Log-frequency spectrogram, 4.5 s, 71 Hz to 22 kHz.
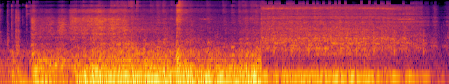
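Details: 1977 Chevy K10 truck that sat 14 years: long, uneven low chugging of the starter cranking the engine; it barely catches, runs rough briefly, then fades without settling. Extended cranking, won't stay running; timing or lack of pressurization suspected, not confirmed.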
